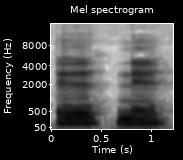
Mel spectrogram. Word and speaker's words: initiative: And then you've probably been hearing me say div rather than tiv. American English, we use a flap for a T that is in the middle, not followed by a stress syllable. So I rewrote it here as a letter D because we do the same thing, using a flap for D in the middle of words.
